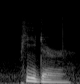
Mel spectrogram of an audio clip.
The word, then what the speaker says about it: Peter: I pronounced the T in the middle of the name more like a D sound. Peter. In general, when a T is between two vowels, Americans often pronounce it like a fast D sound.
